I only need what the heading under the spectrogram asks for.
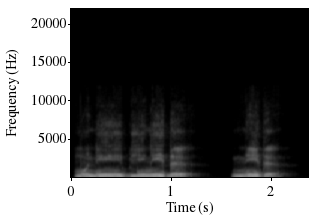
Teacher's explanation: after the noon sakin of the tanween, you add a kasra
